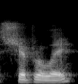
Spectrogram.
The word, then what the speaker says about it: Chevrolet: know, Chevys or Chevrolets, um, how do you pronounce that in English? A Chevrolet.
